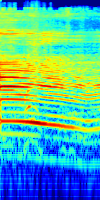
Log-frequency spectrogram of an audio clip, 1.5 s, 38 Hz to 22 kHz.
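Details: At the Ambari livestock market in Dinajpur on 7 August 2026, a cow with calves gives a strong, clear, tonal moo that sinks slightly in pitch and fades over under two seconds, almost free of background noise.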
